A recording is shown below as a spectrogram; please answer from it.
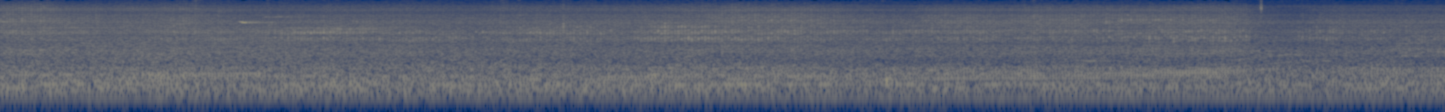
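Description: Steady outdoor background noise with a low rumble, a few faint short high chirps near the start, and a single light tick about nine seconds in.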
